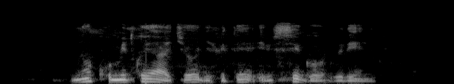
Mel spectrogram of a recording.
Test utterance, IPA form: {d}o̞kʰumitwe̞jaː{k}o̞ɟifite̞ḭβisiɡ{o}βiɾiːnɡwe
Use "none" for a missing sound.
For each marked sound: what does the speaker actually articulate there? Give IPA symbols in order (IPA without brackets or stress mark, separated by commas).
n, c, o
